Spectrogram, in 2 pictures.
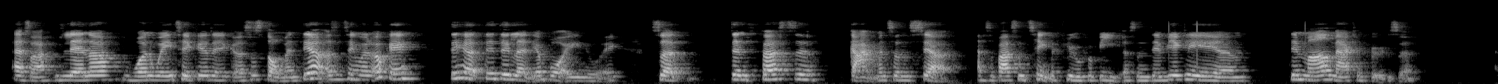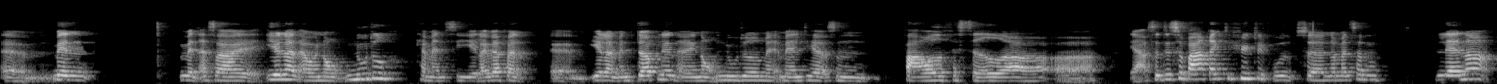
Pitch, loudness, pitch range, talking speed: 195 Hz, -20 LUFS, 180-225 Hz, 195 wpm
